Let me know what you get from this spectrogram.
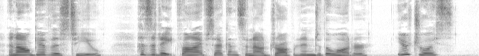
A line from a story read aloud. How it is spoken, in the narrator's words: he said firmly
